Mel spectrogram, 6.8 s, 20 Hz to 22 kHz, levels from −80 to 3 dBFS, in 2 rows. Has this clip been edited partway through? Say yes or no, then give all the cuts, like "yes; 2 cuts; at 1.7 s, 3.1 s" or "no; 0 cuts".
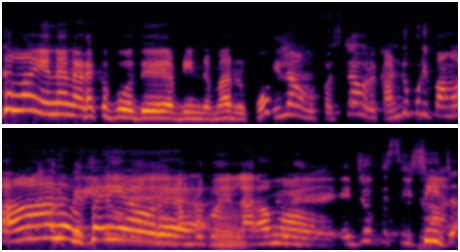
no; 0 cuts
